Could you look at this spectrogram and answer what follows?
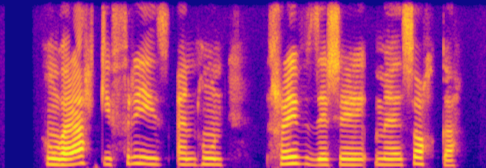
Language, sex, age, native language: Icelandic, female, 11, Icelandic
